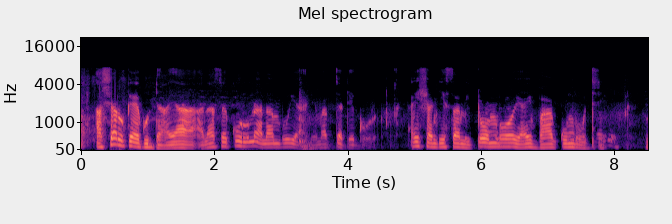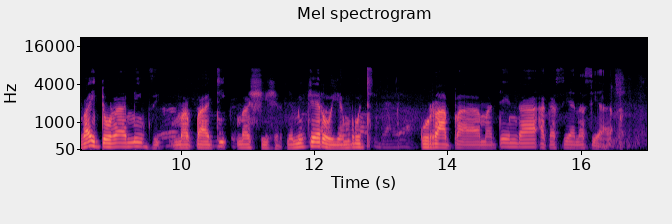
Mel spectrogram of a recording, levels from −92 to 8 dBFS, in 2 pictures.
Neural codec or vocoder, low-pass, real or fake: none; 7.2 kHz; real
